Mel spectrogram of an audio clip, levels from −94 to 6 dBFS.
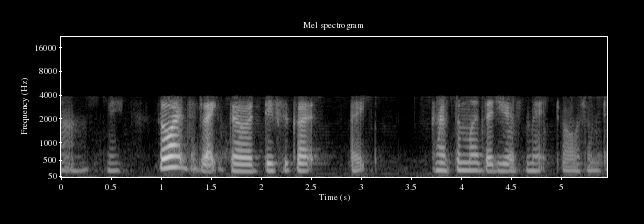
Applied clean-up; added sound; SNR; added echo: neural separator model SepFormer DNS4.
